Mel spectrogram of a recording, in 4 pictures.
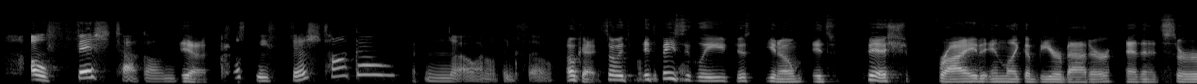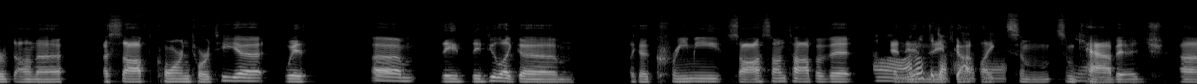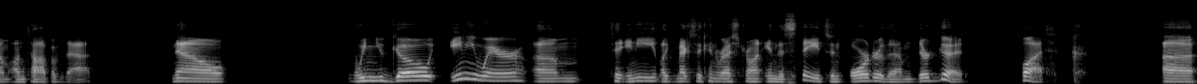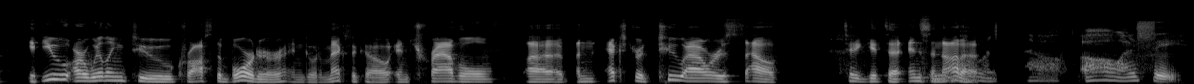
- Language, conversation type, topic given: English, unstructured, How can I choose meals that make me feel happiest?
- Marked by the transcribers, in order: stressed: "fish"; tapping; anticipating: "fish taco?"; chuckle; scoff; gasp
